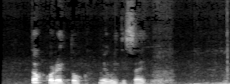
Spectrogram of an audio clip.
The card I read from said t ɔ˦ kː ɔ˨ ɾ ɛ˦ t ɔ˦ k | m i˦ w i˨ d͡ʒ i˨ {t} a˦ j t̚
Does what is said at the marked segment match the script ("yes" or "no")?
no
